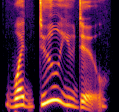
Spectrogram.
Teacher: The stress is on the last do.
